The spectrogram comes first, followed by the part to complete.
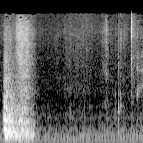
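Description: A short rustle of a plastic toy package being handled, lasting about half a second at the start, followed by quiet with a faint tick near the end.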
